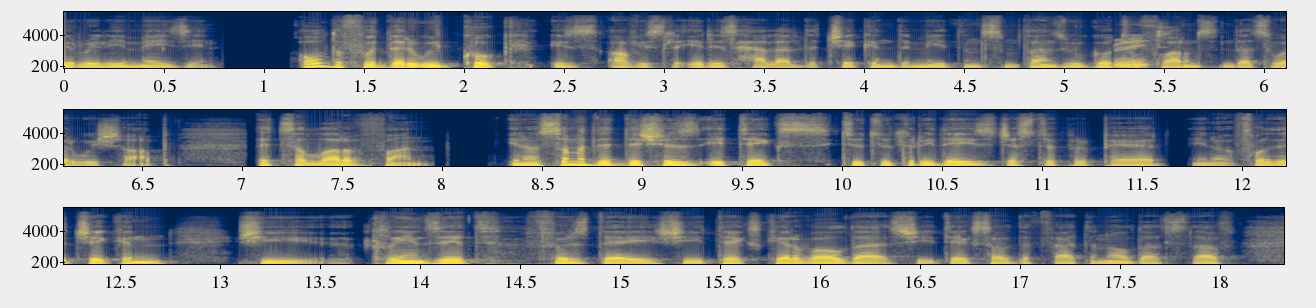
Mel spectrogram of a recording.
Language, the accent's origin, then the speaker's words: English; Marrakesh, Marrakesh-Safi, Morocco; the couscous, the tagine, we are from Marrakesh, you have to say tangia.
